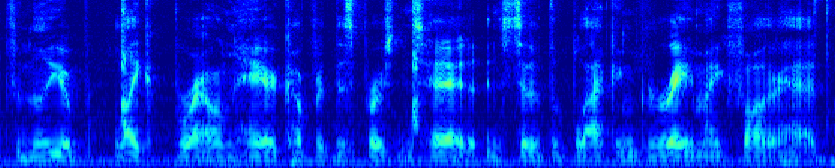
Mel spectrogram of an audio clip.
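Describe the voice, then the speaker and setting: Low-voiced man doing game commentary. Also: normal speed, noisy background. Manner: expressive, thinking out loud. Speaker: let's player reacting to a visual novel. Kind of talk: gaming commentary mixed with reading game text aloud.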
